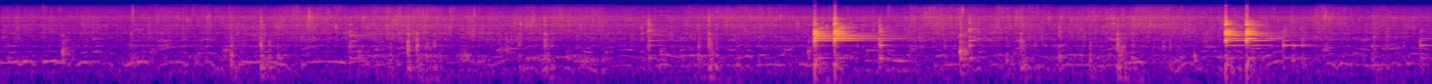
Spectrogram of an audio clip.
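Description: A spatula stirring chicken pieces frying with onions in an aluminium pot, with steady sizzling and small scrapes of the spatula on the metal. Twice, about four seconds apart, there is a louder scrape that rings off the pot.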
